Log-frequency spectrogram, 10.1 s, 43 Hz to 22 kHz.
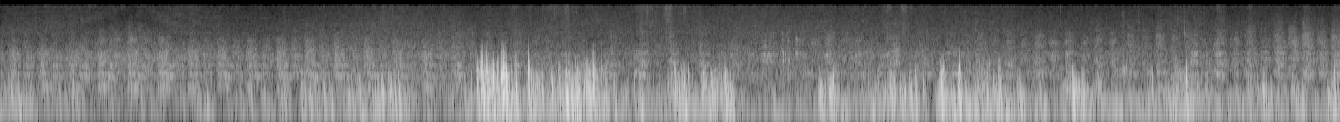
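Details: Play between an American Pit Bull Terrier and a Belgian Malinois cross on April 21, 2019; rough, rapid breathy pants come in uneven clusters over a low rumbling background.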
